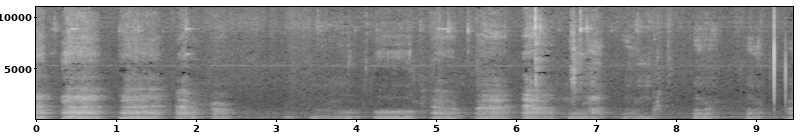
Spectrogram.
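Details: Low, rumbling pseudo-purr from Saphie the dog, made as rhythmic growly pulses roughly once a second, rising and falling like breathing, with the room otherwise quiet.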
